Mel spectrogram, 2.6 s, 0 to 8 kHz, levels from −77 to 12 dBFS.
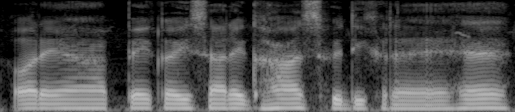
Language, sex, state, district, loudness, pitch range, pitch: Hindi, male, Jharkhand, Garhwa, -15 LUFS, 110-120 Hz, 115 Hz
